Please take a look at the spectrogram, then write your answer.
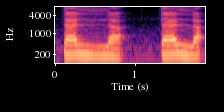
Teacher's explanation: आगे ये जो ये ता है ज़बर वाला, ये लाम मुशद्दा के साथ मिलेगा यहाँ पर, ओके। एक्स्ट्रा स्ट्रेस के साथ हम इस लाम मुशद्दा को पढ़ेंगे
